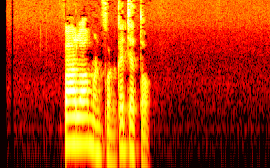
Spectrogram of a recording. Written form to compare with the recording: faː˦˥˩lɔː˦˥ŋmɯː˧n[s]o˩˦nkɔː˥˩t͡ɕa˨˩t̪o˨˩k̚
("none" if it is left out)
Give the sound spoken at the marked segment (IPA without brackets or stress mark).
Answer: f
